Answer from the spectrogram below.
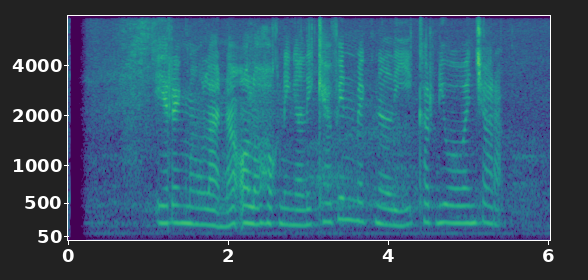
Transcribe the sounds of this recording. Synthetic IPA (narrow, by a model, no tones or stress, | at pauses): ʔiɾɛŋmaulanaʔɔlɔɦɔk̚niŋalikɛvɪnmɛk̚nəlikɨrdiwawaɲt͡ʃaɾa̰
